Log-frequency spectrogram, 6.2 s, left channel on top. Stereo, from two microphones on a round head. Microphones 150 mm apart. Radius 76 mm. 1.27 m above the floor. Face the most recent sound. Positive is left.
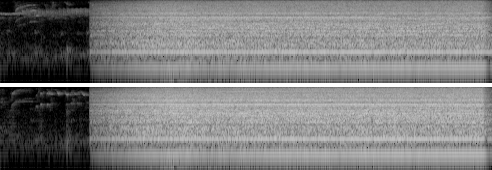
turn(degrees=-30)  # may be behind; listen again after turning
